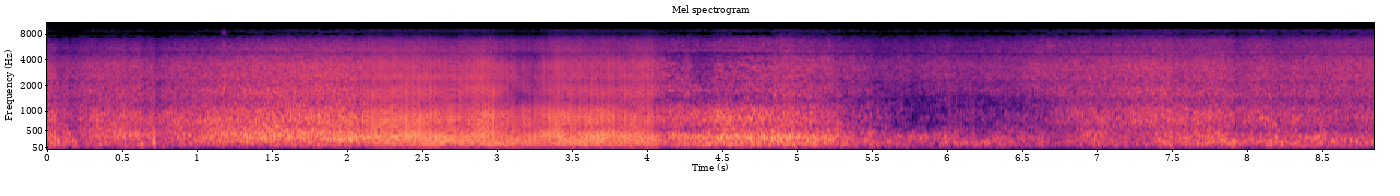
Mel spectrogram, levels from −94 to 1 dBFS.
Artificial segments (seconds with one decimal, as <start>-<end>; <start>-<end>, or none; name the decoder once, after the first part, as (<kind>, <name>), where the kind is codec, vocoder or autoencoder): 2.1-4.1 (vocoder, WaveNeXt)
